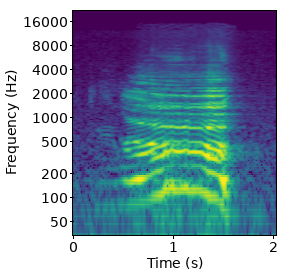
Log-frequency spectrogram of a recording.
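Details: Red deer roaring during the 2023 rut in Białowieża Forest, heard at some distance: a single wavering, groaning bellow lasting about a second, with rough, shifting overtones and faint background hiss.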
